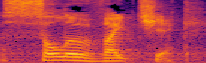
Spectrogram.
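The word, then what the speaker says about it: Soloveitchik: It's actually an idea from a rabbi uh Solo Vitechic. It I hope I'm pronouncing that correctly.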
